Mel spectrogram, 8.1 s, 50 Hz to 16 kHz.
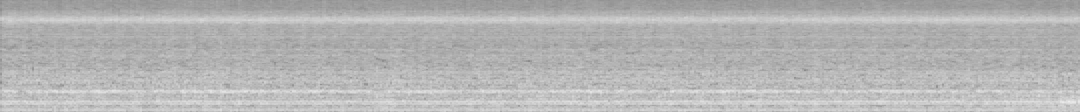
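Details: Briggs & Stratton 13.5 flathead single-cylinder on a Murray Select 40" mower, after valve grinding and re-securing a stripped head bolt with more oil: smooth, even idle with steady hum, no knocks or misses; runs healthy.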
